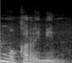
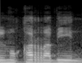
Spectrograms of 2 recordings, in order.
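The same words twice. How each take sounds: First: Muqarribin, I in place of the middle A; "-ribin" ending on muqarribin. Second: Muqarrabin said slowly, A before the B-IN ending. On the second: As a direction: say muqarrabin, with "ra" in the middle. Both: Shown as a demonstration. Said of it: "bukan muqarribin".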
